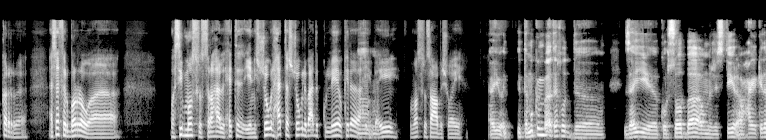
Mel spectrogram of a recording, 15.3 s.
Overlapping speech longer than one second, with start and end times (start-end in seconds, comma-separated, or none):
none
